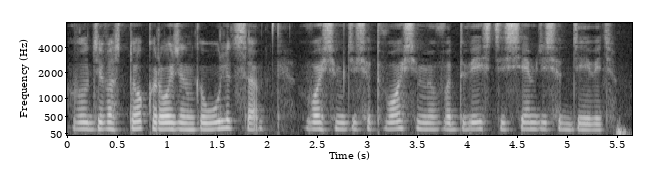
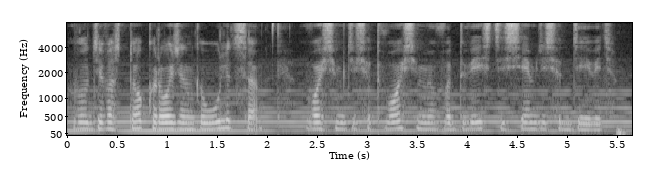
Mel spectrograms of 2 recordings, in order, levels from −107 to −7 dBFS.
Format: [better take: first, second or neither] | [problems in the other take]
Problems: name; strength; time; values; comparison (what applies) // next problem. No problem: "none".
first | background sound (Bowed string instrument); 9 dB below the speech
